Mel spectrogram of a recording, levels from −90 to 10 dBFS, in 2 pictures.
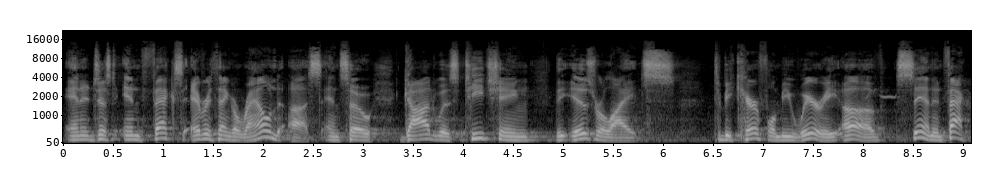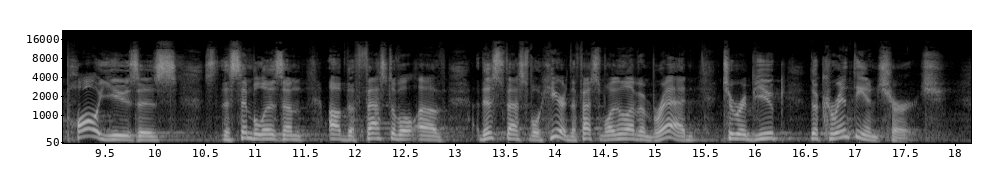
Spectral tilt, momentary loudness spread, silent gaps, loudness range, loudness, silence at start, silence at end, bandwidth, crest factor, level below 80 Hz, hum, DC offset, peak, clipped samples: -4 dB/octave; 6 LU; none; 2 LU; -28 LUFS; 0 s; 0.3 s; 15 kHz; 20 dB; -72 dBFS; none; under 0.1%; -8 dBFS; under 0.1%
